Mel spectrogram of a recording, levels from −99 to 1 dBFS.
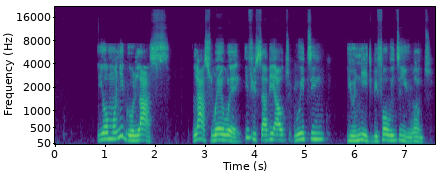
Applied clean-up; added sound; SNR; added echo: neural mask model DeepFilterNet 3.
